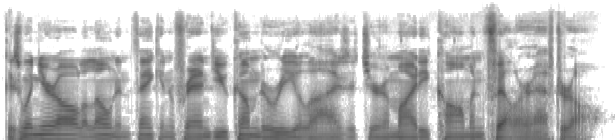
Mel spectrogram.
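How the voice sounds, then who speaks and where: A man reciting cowboy poetry in measured rhyme, with folksy cowboy diction. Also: deep voice, level tone, warm tone, smooth.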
